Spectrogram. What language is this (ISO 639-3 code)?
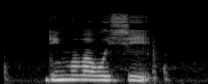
jpn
